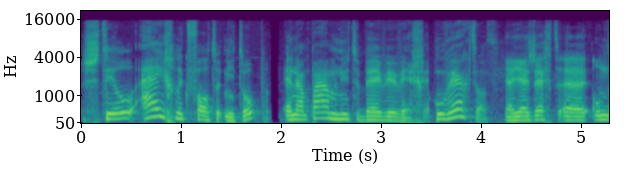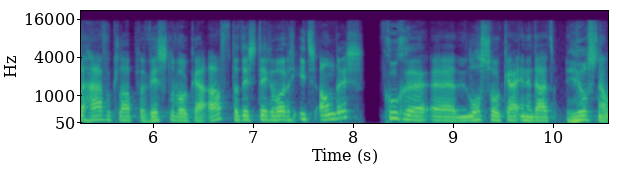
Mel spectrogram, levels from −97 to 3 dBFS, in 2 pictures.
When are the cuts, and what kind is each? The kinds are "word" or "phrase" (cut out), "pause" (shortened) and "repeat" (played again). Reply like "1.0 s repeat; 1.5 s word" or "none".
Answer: 4.2 s pause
